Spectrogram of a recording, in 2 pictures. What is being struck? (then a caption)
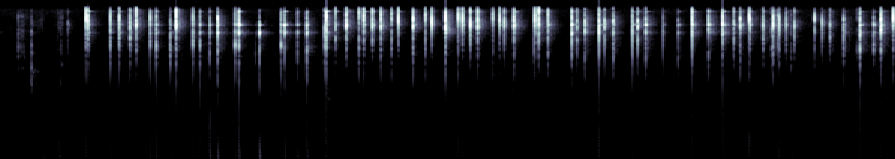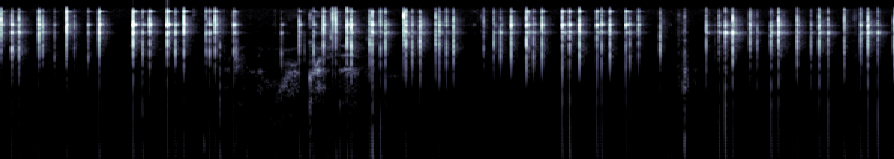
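Small glass bottle with plastic lid. Long gold nails tap and scratch a small amber glass bottle with a white plastic lid, held close to the mic. A rapid, steady run of crisp, bright clicks with almost no low end fills the clip, each tap dying away almost instantly. Around the ten-second mark a brief softer, scratchy rasp breaks through before the quick tapping resumes.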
